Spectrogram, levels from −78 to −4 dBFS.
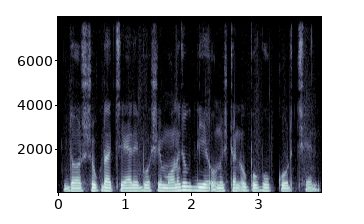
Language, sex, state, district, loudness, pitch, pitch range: Bengali, male, West Bengal, Cooch Behar, -16 LUFS, 130 Hz, 125-135 Hz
